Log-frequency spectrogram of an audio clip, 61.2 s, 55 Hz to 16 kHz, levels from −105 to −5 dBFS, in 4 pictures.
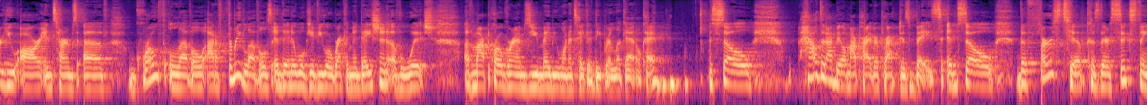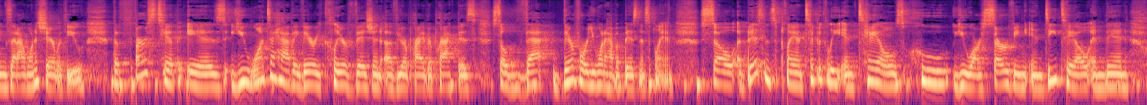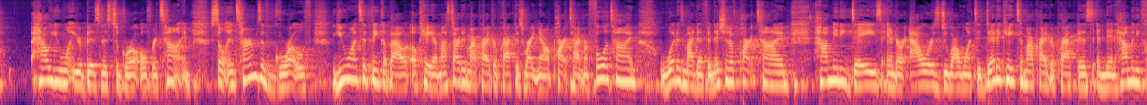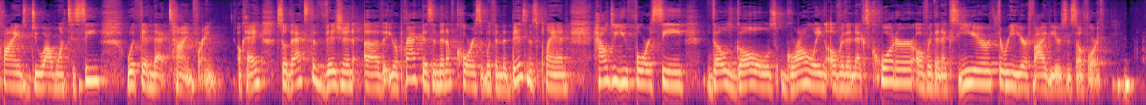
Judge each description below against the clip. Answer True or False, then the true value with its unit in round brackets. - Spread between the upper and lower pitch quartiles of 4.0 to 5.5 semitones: True (4.6 semitones)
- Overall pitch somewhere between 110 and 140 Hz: False (165 Hz)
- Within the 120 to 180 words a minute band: False (200 wpm)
